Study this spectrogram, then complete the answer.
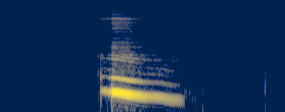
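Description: A man groans.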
